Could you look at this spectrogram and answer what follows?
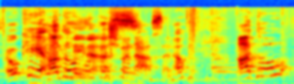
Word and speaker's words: Adho: Adho is downward, Mukha is face, Shwana is dog.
